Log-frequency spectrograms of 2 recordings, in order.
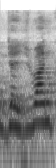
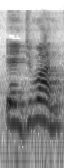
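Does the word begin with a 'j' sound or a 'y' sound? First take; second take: j; y. First: The word begins with a 'j' sound. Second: The word begins with a 'y' sound.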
